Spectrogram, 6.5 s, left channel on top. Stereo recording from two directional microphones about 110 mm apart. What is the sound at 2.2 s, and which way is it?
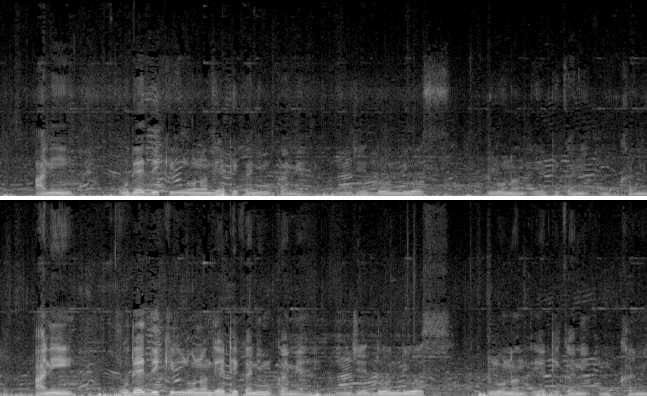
Speech, 45° right (ahead or behind).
